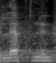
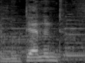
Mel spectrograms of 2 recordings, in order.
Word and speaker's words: lieutenant: Lieutenant Colonel Tulsi gabard we say leftenant Americans say Lieutenant a 21-year military veteran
